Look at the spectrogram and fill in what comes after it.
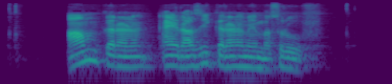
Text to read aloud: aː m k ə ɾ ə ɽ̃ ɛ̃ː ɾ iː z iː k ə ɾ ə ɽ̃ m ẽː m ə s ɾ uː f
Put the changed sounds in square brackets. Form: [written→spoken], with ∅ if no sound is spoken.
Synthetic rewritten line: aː m k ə ɾ ə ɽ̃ ɛ̃ː ɾ [iː→aː] z iː k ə ɾ ə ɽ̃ m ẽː m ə s ɾ uː f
